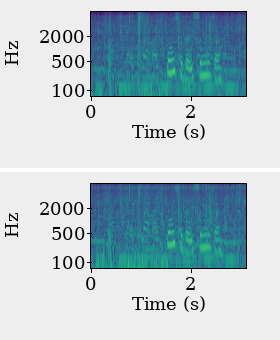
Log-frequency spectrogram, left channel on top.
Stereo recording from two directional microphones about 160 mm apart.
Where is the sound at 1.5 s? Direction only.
10° left (ahead or behind).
